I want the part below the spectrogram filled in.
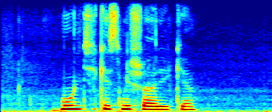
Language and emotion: Russian, neutral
